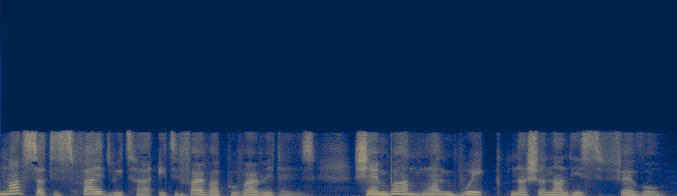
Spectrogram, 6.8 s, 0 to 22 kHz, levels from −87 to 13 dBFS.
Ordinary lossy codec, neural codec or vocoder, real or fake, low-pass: MP3, 48 kbps; codec, 16 kHz, about 1 kbps, DyCAST, with the encoder's durations; fake; 7.2 kHz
